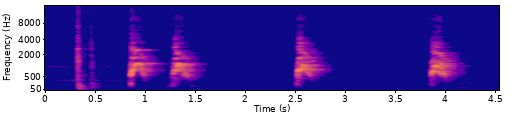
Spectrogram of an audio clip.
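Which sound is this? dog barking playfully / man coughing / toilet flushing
dog barking playfully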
